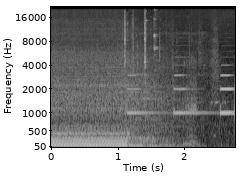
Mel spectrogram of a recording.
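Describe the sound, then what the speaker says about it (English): A cold Mitsubishi Evo VIII engine revs hard up close, a loud sustained roar that drops away after about a second into a fading idle with a brief blip near the end. "let me just rev my car like crazy while it's cold"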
